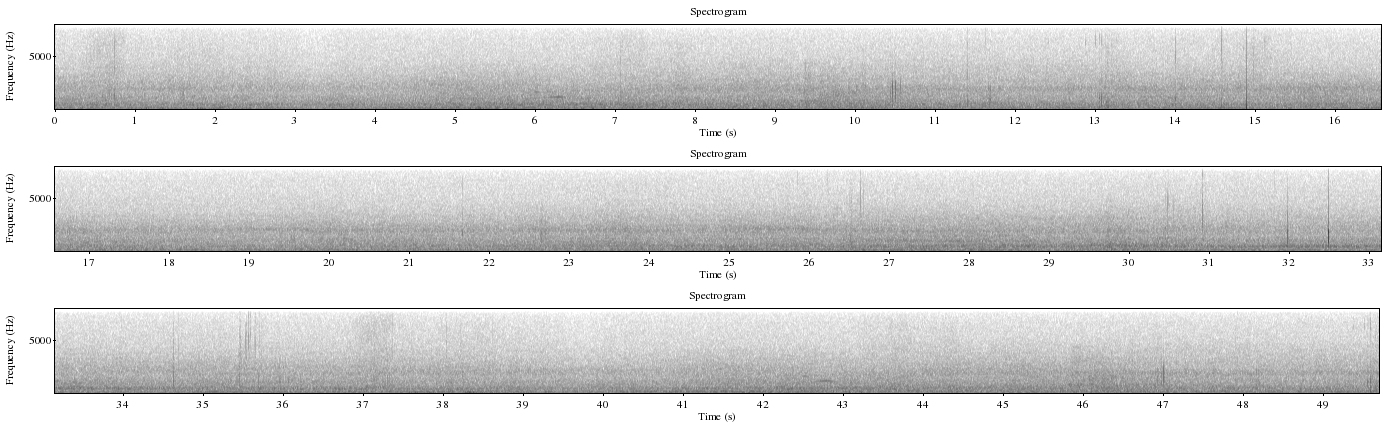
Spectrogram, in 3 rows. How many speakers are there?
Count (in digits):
0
